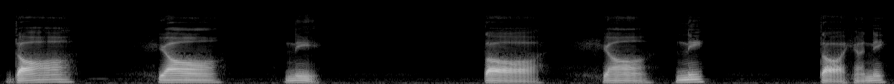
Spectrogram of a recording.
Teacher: right between the first A and the Y, there's a faint H sound or an aspirated sound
